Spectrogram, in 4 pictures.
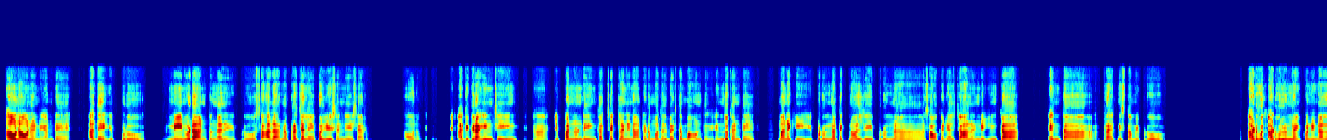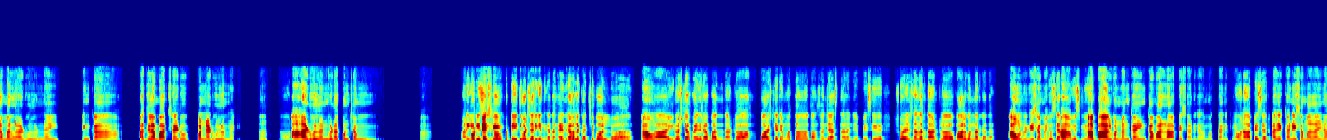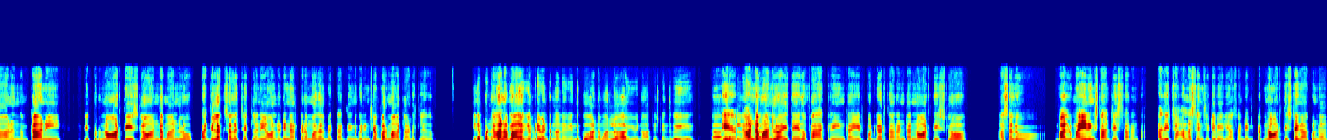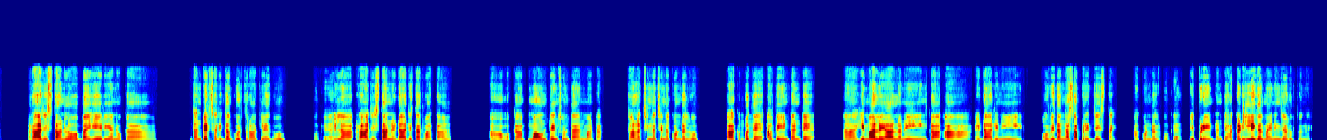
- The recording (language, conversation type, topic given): Telugu, podcast, చెట్లను పెంపొందించడంలో సాధారణ ప్రజలు ఎలా సహాయం చేయగలరు?
- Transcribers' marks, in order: in English: "పొల్యూషన్"; in English: "టెక్నాలజీ"; other background noise; in English: "రీసెంట్‌గా"; in English: "ఫారెస్ట్ ఏరియా"; in English: "స్టూడెంట్స్"; in English: "న్యూస్"; in English: "నార్త్ ఈస్ట్‌లో"; in English: "ఆల్రెడీ"; tapping; in English: "నార్త్ ఈస్ట్‌లో"; in English: "ఫ్యాక్టరీ"; in English: "ఎయిర్‌పోర్ట్"; in English: "నార్త్ ఈస్ట్‌లో"; in English: "మైనింగ్ స్టార్ట్"; in English: "సెన్సిటివ్ ఏరియాస్"; in English: "మౌంటెన్స్"; in English: "సపరేట్"; in English: "ఇల్లీగల్ మైనింగ్"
